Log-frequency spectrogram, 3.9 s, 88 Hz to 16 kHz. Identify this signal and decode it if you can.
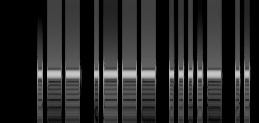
Morse code, heard as a keyed tone, about 17 wpm, 700 Hz. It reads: WJ4I
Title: USA Call Signs - 4 Characters - Repeated 3x - 17wpm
